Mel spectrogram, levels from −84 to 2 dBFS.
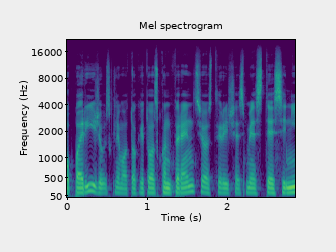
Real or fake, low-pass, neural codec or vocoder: real; 19.8 kHz; none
